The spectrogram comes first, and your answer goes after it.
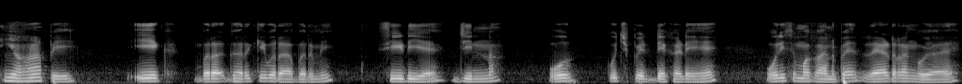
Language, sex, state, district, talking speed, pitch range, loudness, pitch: Hindi, male, Uttar Pradesh, Shamli, 150 wpm, 130-150 Hz, -20 LUFS, 135 Hz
